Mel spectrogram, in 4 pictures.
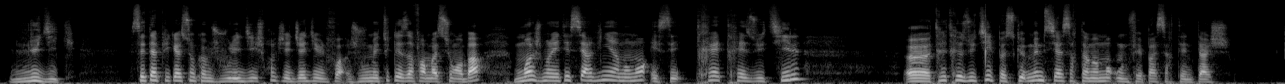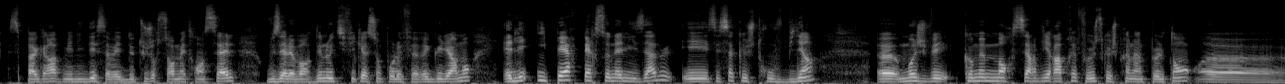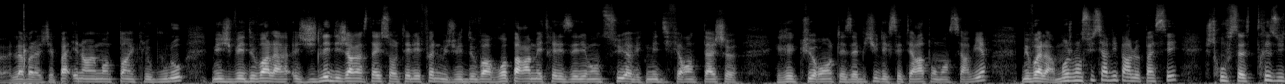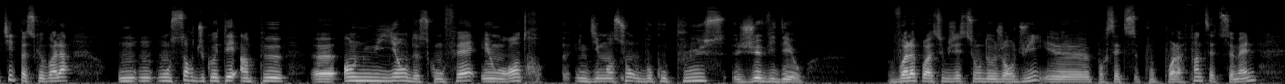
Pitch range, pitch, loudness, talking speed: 125-160 Hz, 140 Hz, -27 LUFS, 240 wpm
